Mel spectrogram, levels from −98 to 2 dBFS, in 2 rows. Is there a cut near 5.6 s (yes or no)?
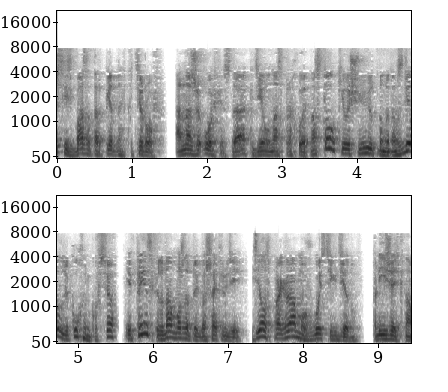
yes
